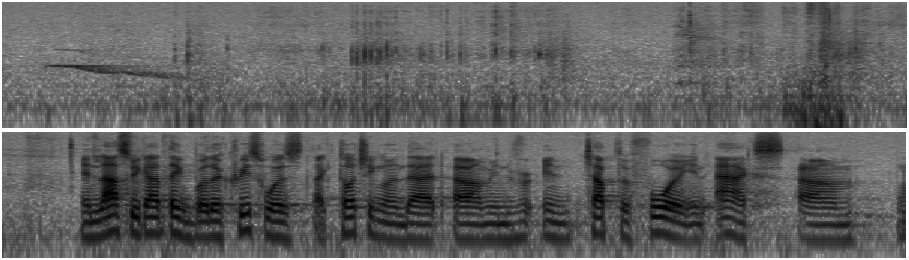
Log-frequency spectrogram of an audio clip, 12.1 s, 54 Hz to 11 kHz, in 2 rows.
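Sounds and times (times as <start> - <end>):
paper rustling: 1.2 - 3.9, 4.5 - 6.5.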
